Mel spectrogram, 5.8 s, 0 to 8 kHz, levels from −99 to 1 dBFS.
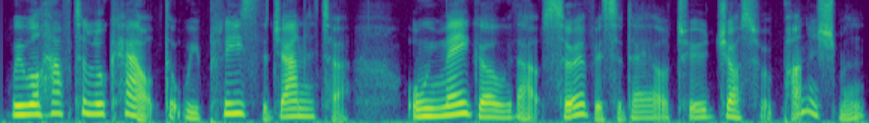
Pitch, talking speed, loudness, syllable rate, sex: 185 Hz, 250 wpm, -18 LUFS, 6.0 syllables/s, female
